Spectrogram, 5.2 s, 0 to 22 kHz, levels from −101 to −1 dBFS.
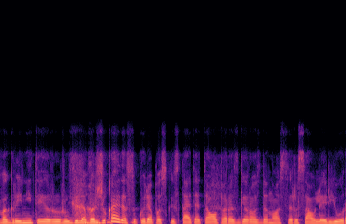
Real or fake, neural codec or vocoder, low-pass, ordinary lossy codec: real; none; 7.2 kHz; Opus, 24 kbps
